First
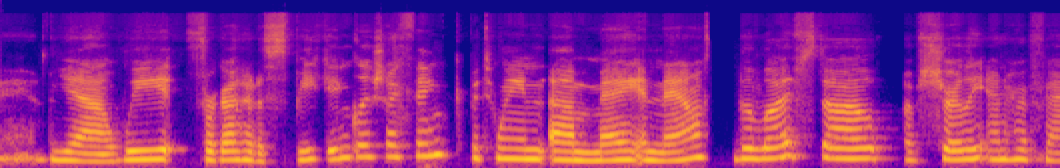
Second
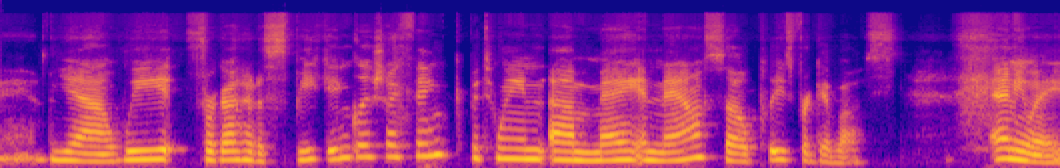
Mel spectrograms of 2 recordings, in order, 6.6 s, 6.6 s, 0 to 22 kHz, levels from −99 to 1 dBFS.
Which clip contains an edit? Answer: first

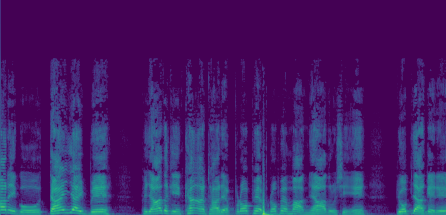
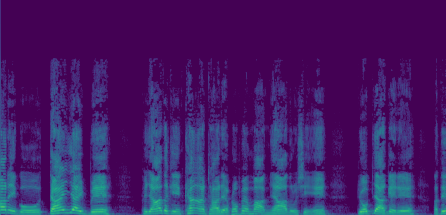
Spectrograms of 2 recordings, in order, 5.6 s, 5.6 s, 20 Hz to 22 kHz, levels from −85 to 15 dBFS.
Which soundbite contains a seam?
second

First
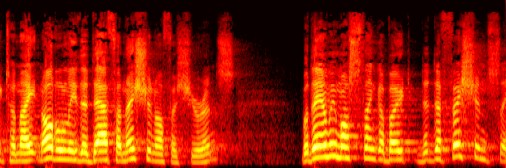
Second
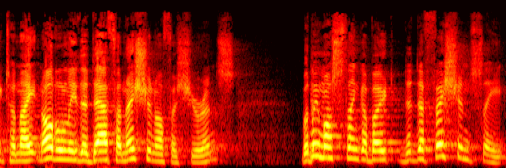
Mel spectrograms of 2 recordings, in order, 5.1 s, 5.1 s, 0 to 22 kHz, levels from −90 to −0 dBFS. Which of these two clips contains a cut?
second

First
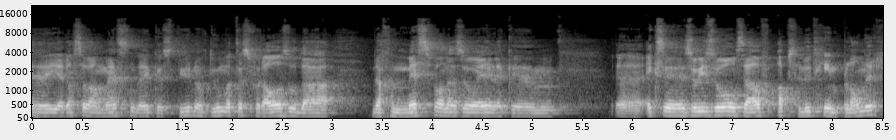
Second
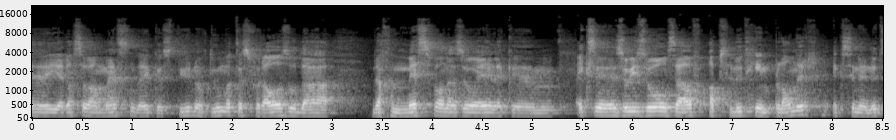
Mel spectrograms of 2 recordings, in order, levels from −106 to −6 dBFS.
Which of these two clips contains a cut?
second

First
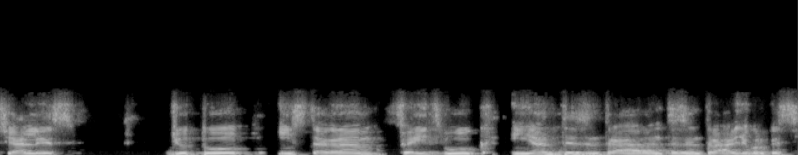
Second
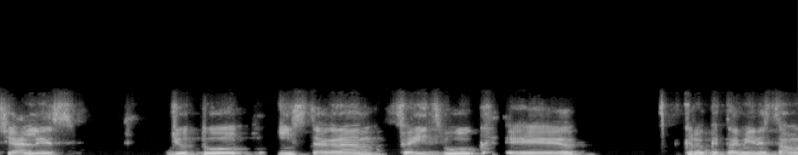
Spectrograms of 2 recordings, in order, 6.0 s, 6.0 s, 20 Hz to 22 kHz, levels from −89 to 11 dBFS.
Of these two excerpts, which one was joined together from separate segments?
first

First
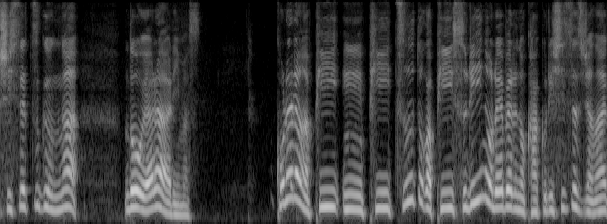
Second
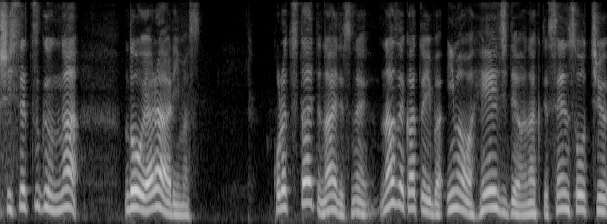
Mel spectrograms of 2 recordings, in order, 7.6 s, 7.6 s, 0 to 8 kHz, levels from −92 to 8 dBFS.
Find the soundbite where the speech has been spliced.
second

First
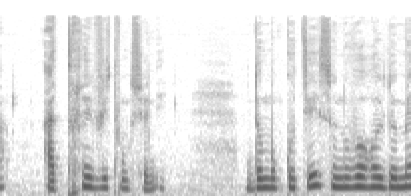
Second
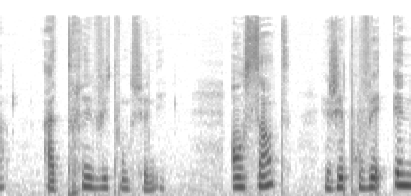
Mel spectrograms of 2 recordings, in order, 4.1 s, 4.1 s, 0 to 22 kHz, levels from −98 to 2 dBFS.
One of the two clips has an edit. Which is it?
second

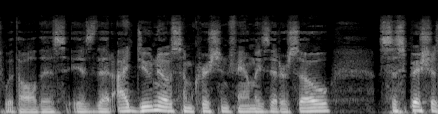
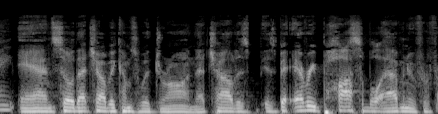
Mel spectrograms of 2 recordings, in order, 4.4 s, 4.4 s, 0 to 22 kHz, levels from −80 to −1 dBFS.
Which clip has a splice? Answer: first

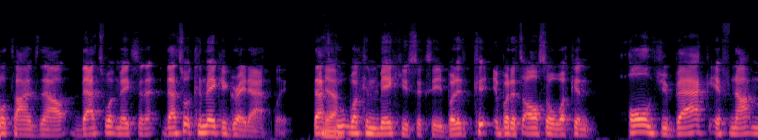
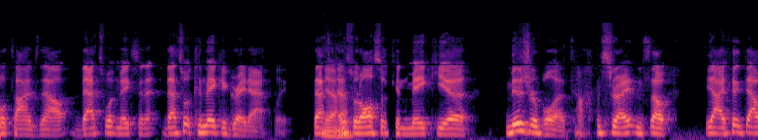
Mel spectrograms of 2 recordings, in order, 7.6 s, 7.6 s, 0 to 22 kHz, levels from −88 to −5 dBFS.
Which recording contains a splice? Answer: second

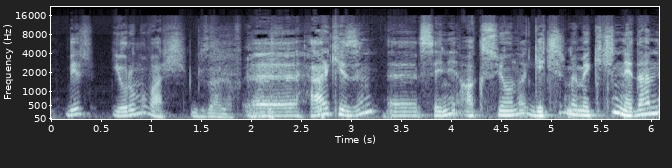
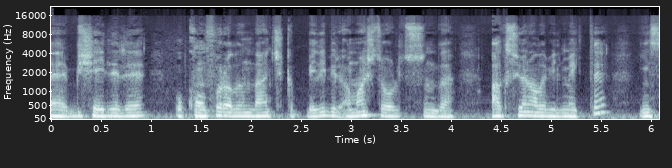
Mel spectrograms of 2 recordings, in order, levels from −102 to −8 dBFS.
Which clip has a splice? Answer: first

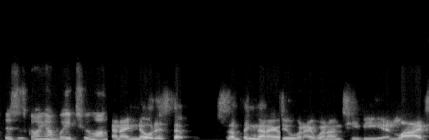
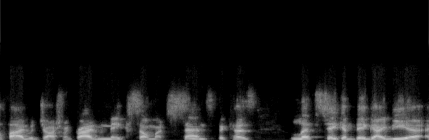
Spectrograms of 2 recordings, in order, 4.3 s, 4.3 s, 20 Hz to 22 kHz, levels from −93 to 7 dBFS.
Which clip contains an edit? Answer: first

